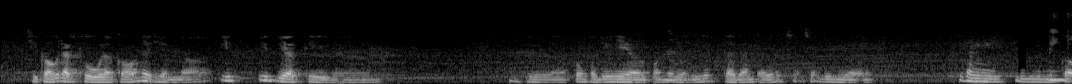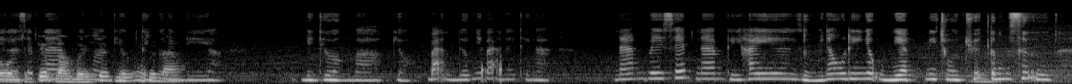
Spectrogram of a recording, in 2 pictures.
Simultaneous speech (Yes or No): Yes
